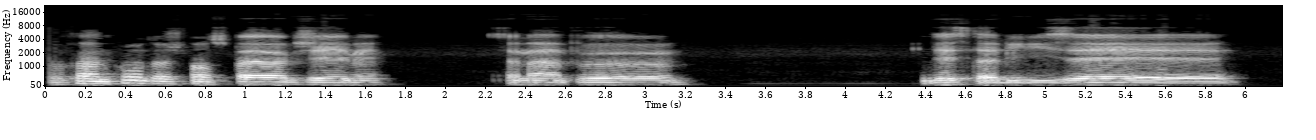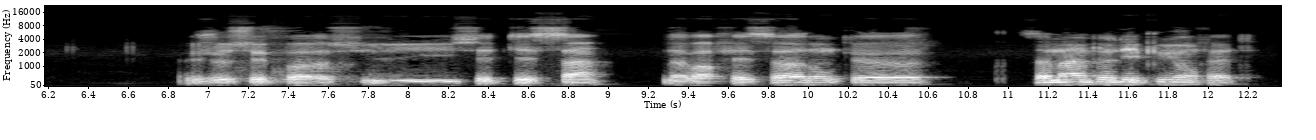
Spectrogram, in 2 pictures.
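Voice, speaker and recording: A man being interviewed over a video call, answering reflectively with pauses. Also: low voice, steady tone. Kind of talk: casual interview.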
